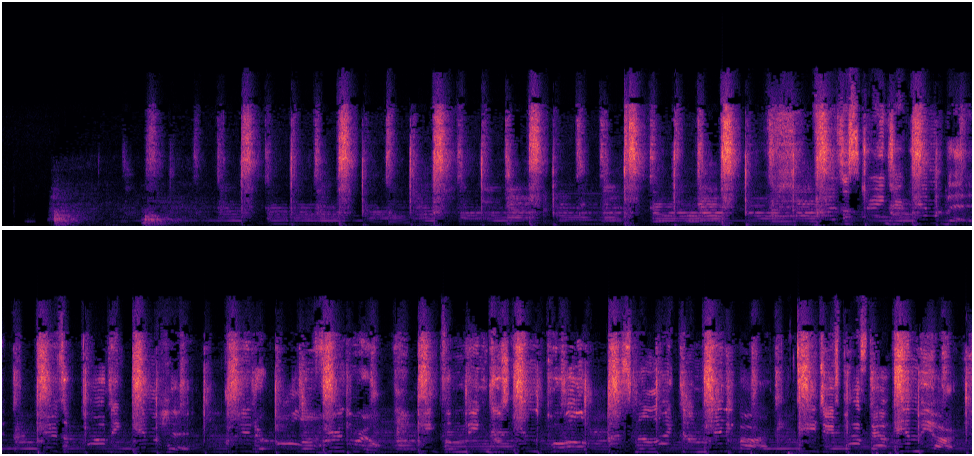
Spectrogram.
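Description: An upbeat pop song plays throughout, with a steady, punchy beat, bright layered instruments and a busy high end, holding a fairly constant loudness after a brief soft start.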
